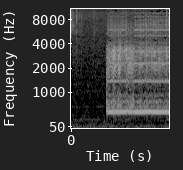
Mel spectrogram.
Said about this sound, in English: Take your Do Not Disturb off. Oh. I know he's awake. It's ringing.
